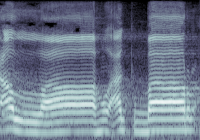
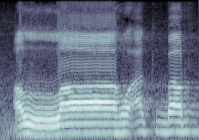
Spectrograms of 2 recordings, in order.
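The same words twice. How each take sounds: First: A vowel in Akbar is drawn out long. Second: The words are said plainly, vowels kept short. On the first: God is drums. The speaker calls it wrong. "kalau dipanjangkan" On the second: God is the greatest. The speaker calls it right. "gitu aja dah langsung"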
